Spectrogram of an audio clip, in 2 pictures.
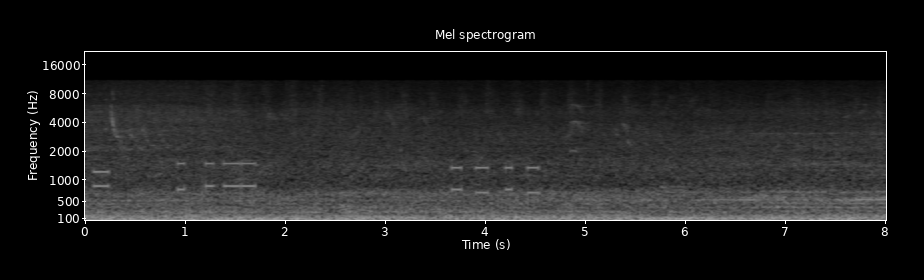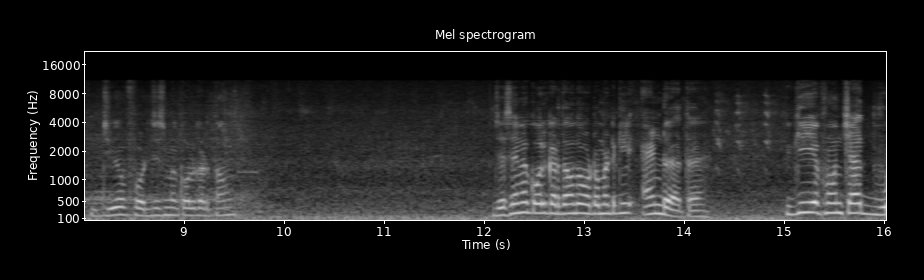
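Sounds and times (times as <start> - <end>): phone keypad two-tone beeps: 0.0 - 1.8, 3.7 - 4.6.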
